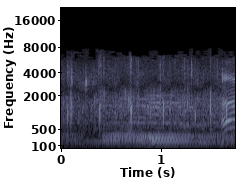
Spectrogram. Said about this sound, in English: Let's give the Lord one more hand clap tonight. He's worthy of our praise.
